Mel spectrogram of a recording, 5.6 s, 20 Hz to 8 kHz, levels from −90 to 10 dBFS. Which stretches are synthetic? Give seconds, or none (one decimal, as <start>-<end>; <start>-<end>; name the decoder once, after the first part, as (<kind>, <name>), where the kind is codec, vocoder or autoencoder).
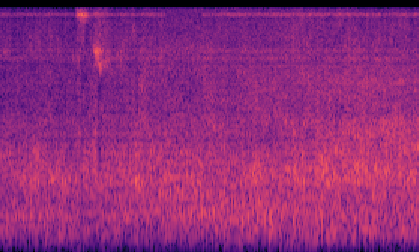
0.0-2.2 (codec, HILCodec); 2.7-5.6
